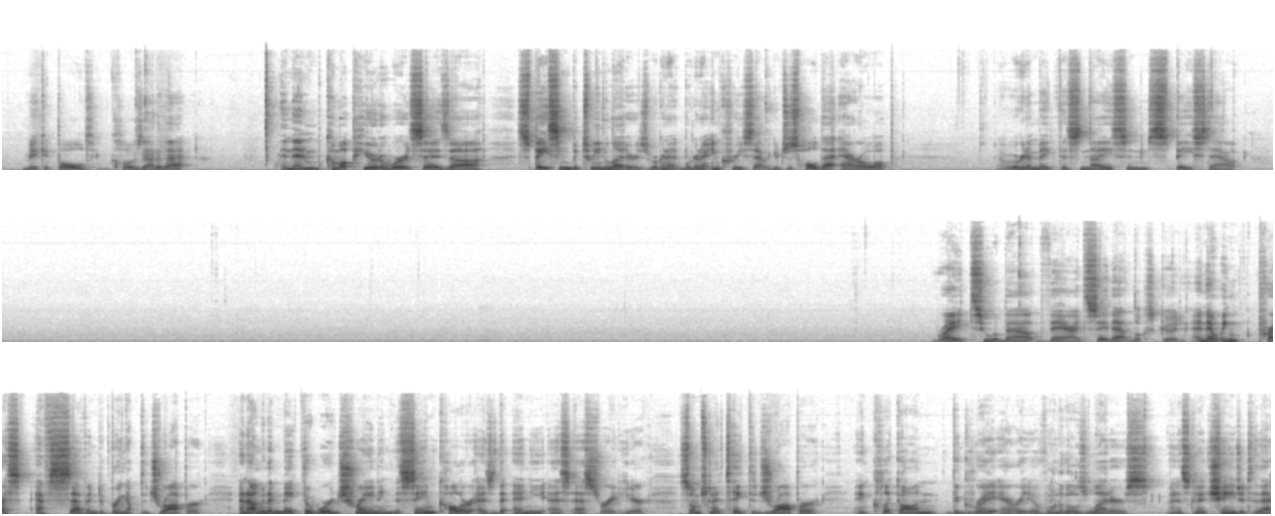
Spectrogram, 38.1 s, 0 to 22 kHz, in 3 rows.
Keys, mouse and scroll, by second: 1.5 click, 7.8-23.2 drag, 26.6 F7, 36.8 click.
